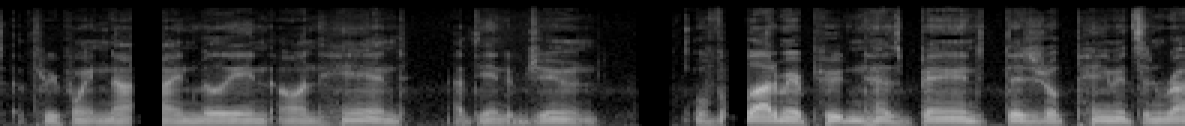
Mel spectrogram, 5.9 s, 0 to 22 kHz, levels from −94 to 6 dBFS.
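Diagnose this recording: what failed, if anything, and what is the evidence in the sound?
Separately encoded pieces of this speech were joined without trimming encoder delay and end padding, leaving a gap at a join of encoded pieces. A gap with codec-smeared edges opens at 0.65–0.82 s (161 ms), before "million on hand at", and at 3.62–3.74 s (124 ms), then the speech resumes where it stopped.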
